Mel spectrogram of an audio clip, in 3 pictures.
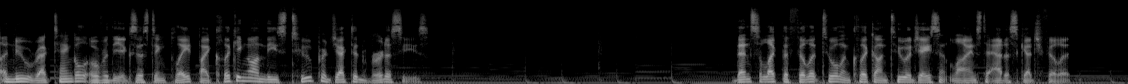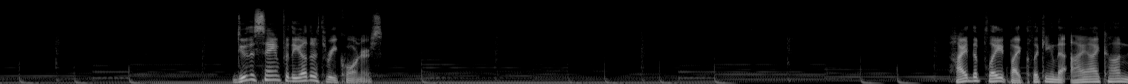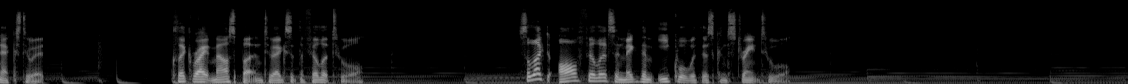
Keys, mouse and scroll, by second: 0.6 click, 3.4 click, 10.6 click, 12.2 click, 12.8 click, 14.4 click, 15.1 click, 16.4 click, 17.1 click, 18.5 click, 19.1 click, 22.1 click, 24.3 right click, 26.6 middle click, 26.6 scroll, 27.0 middle click, 27.0 scroll, 27.8 click, 29.0 click, 30.0 click, 30.8 click.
